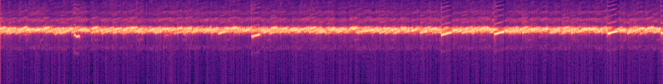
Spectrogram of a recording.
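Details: A dense spring mating chorus of spring peepers (Pseudacris crucifer) in New Hampshire, their high, shrill peeps blending into one continuous ringing wall of sound.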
